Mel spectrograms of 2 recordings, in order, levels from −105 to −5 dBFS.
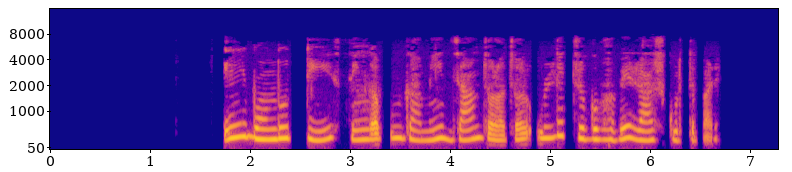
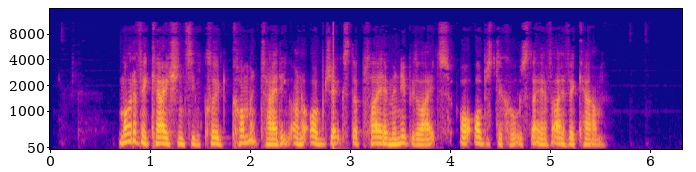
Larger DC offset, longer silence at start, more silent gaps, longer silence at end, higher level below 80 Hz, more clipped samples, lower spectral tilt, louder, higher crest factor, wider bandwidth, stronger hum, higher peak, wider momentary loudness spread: neither; first, 1.75 s vs 0.7 s; first, 2.43-2.57 s, 3.34-3.41 s, 5.17-5.23 s, 6.34-6.39 s, 6.49-6.53 s vs none; second, 0.6 s vs 0.75 s; second, -74 dBFS vs -56 dBFS; neither; second, -5 dB/octave vs -8.5 dB/octave; second, -26 LUFS vs -22 LUFS; about the same, 18 dB vs 20 dB; second, 7.6 kHz vs 11 kHz; neither; second, -8 dBFS vs -2 dBFS; first, 11 LU vs 6 LU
